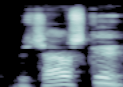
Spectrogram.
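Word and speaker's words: Procházka: Prokratchka? – Prochowska. – Very close. Very close.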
